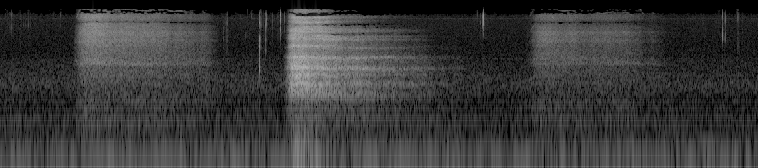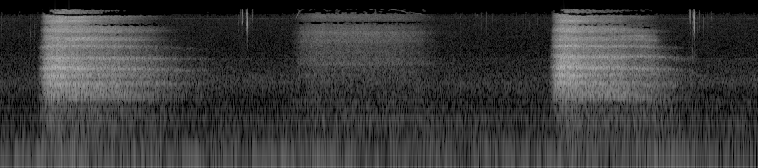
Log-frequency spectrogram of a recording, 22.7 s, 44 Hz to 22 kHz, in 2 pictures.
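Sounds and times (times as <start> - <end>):
slow deep cleansing breaths: 1.1 - 3.4, 4.3 - 7.0, 8.0 - 10.2, 12.0 - 14.7, 15.8 - 18.1, 19.6 - 21.9.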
